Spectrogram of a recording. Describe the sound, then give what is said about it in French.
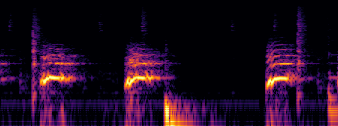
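A small dog yaps three times in sharp, high bursts with brief gaps between them, set within a children's song about a little dog at the bottom of the garden; a low steady hum runs underneath. “J'ai un petit chien au fond du jardin. Ce petit chien est mon grand copain. Et ce petit chien fait.”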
